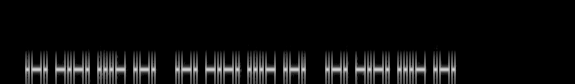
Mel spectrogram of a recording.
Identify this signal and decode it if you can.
Morse code, heard as a keyed tone, about 40 wpm, 700 Hz. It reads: RCVR RCVR RCVR
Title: Abbreviations Repeated 3x - 40wpm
